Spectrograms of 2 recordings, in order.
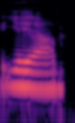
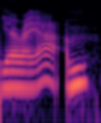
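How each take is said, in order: First: Said in a regional accent, run together like yam. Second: Said clearly in a generic accent as separate words. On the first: "I'll say yeah, I am. Yam" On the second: "instead of saying"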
